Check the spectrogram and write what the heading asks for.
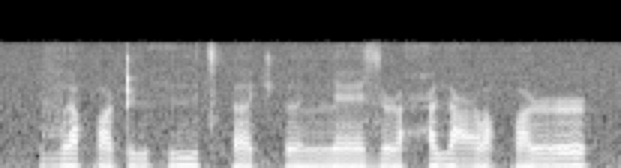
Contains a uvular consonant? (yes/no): yes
